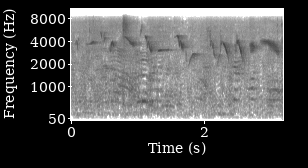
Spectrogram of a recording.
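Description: Birds chirp busily at an outdoor baseball game, with repeated rising and falling calls overlapping in quick succession at moderate distance, mixed with background crowd murmur and some talk.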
